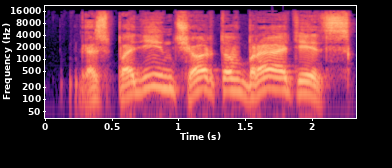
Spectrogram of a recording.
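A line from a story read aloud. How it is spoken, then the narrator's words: Several voices shouting. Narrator (Russian): кричали брату Жану другие ябедники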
